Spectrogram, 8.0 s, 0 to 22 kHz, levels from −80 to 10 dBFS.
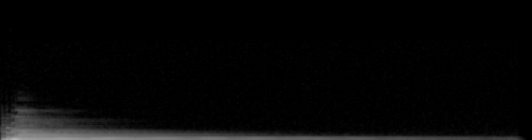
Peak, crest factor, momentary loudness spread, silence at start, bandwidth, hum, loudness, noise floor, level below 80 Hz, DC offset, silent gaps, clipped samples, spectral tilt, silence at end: -10 dBFS; 22 dB; 25 LU; 0 s; 16 kHz; none; -30 LUFS; -58 dBFS; -62 dBFS; under 0.1%; none; under 0.1%; -8.5 dB/octave; 1.65 s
